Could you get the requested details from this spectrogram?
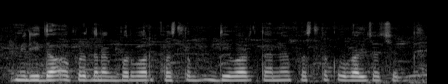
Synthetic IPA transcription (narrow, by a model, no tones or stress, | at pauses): miɾid̪aəpɾəd̪ənək̚bəɾʋaɾfəsləkd̪iʋaɾt̪anẽfəsləkuɡalt͡ʃat͡ɕʰepːi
